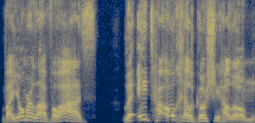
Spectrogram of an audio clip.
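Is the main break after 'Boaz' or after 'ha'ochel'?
after Boaz. The break comes after the word Boaz. The invitation is to come when it is time to eat. "Or it could be read"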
